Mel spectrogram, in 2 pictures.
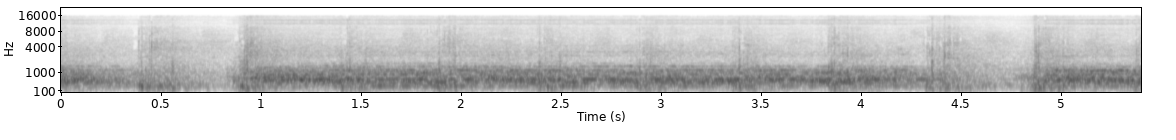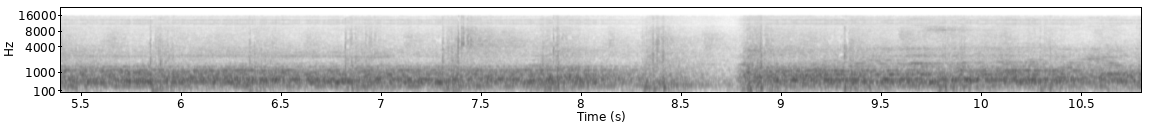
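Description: A large group of voices singing together in repeated phrases about four seconds long, with short breaks between phrases and occasional thumps.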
